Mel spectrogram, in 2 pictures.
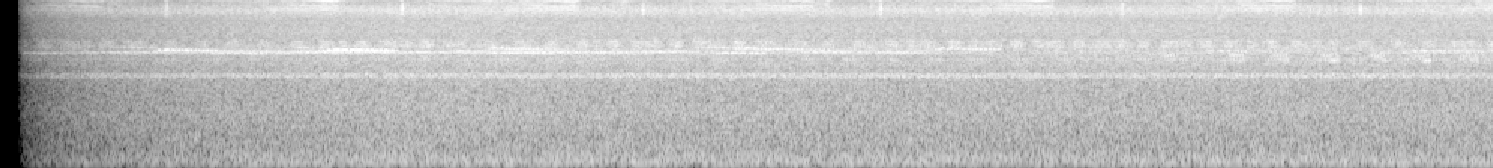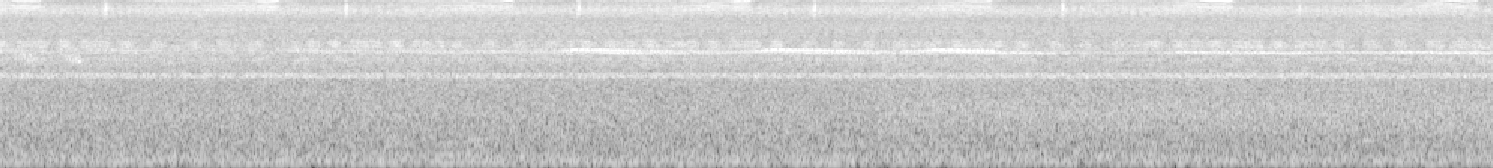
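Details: Autumn crickets in a forest, calling loudly alongside various other insects: steady high trills run throughout, while a sharper, very high buzzy burst repeats roughly every one and a half seconds over the constant rush of a valley stream.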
